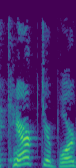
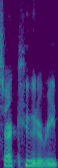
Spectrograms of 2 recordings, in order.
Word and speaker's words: charcuterie: It's like a character board without the character. It's not a character board. It's a character board without the character. It's charcuterie, please. Say it right. Can you please just say that right?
